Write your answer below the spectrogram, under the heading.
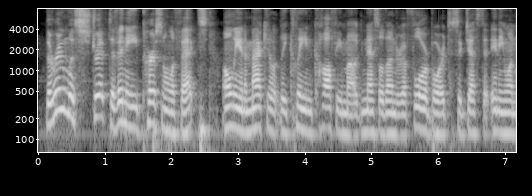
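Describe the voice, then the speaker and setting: A man appearing as a podcast guest, talking casually and reading aloud. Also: medium pitch.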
